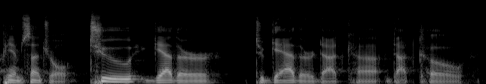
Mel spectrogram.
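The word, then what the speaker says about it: tgthr: so that's on saturday night 5 pm central together together dot com dot co t g t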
